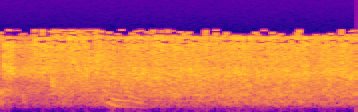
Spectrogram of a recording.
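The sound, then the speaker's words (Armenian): Deputies applaud in unison after an announcement by Kazakhstan's president, a continuous, even wash of many hands clapping with a faint voice briefly over it. “Ղազախստանի նախագահի այս մի հայտարարությանը պատգամավորներն արձագանք քեցին միահամուր ծափահարություններով։”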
